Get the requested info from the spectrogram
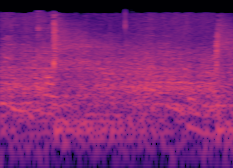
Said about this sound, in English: protesters banging on doors as they breached the halls of Congress to delay the business at hand.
